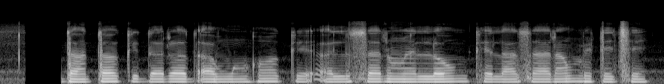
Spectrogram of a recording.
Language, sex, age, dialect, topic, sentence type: Maithili, male, 18-24, Bajjika, agriculture, statement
